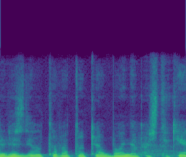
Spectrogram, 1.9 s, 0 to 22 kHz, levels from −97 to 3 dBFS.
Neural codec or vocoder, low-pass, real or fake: codec, 44.1 kHz, 2.6 kbps, SNAC; 14.4 kHz; fake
